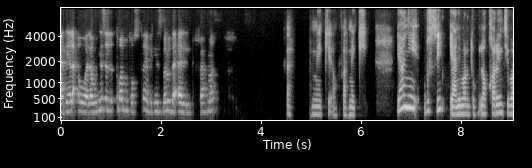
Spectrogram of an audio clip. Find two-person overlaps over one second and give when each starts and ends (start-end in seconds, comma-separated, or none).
none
